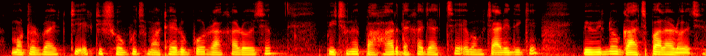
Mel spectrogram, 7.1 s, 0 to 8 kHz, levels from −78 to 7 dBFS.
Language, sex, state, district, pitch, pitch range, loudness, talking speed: Bengali, male, West Bengal, North 24 Parganas, 115 Hz, 110-120 Hz, -19 LUFS, 145 wpm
